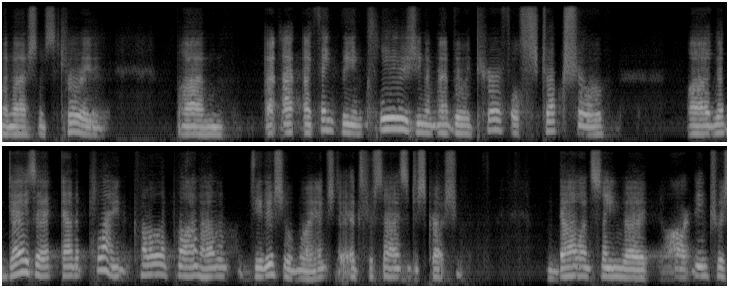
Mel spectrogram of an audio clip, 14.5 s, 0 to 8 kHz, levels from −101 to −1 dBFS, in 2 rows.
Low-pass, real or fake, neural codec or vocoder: 7.2 kHz; fake; codec, 16 kHz, 0.5 kbps, FreqCodec, smaller model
